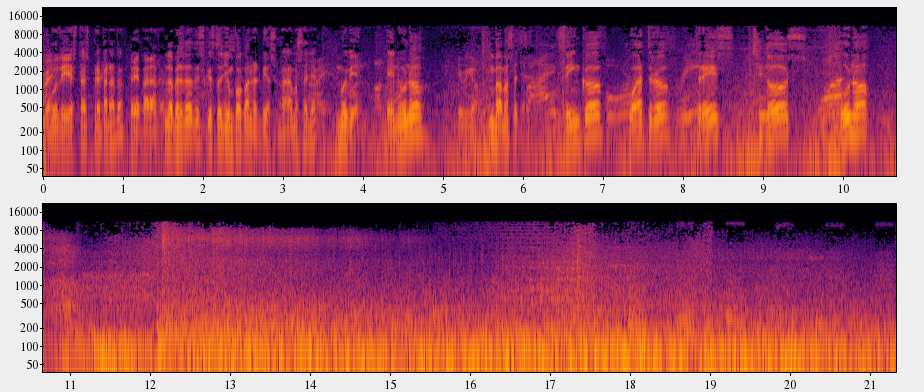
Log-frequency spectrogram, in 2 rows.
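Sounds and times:
speech: 0.0 - 11.0
large explosion with deep sustained rumble: 11.2 - 21.3.

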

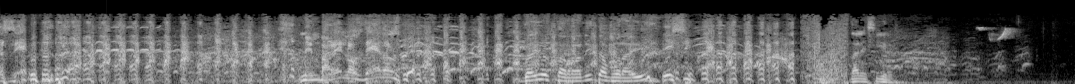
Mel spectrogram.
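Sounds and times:
speech: 0.0 - 0.8, 5.2 - 9.2
laughter: 0.0 - 10.4
small bird chirping: 9.8 - 10.3.

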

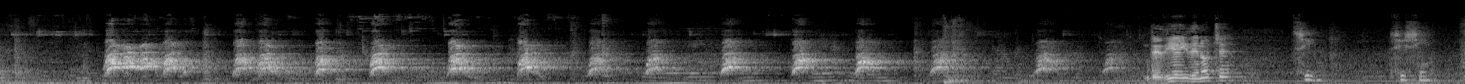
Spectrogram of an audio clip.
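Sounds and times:
female dog barking shrilly: 1.0 - 9.7, 10.4 - 11.4
speech: 11.7 - 12.4, 13.0 - 13.3, 14.0 - 14.4.

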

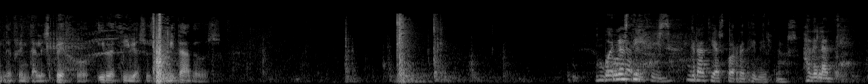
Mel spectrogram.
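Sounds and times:
speech: 0.2 - 2.4, 6.0 - 8.6
door being opened with mechanical clunks and a rattling thump: 3.4 - 4.8.

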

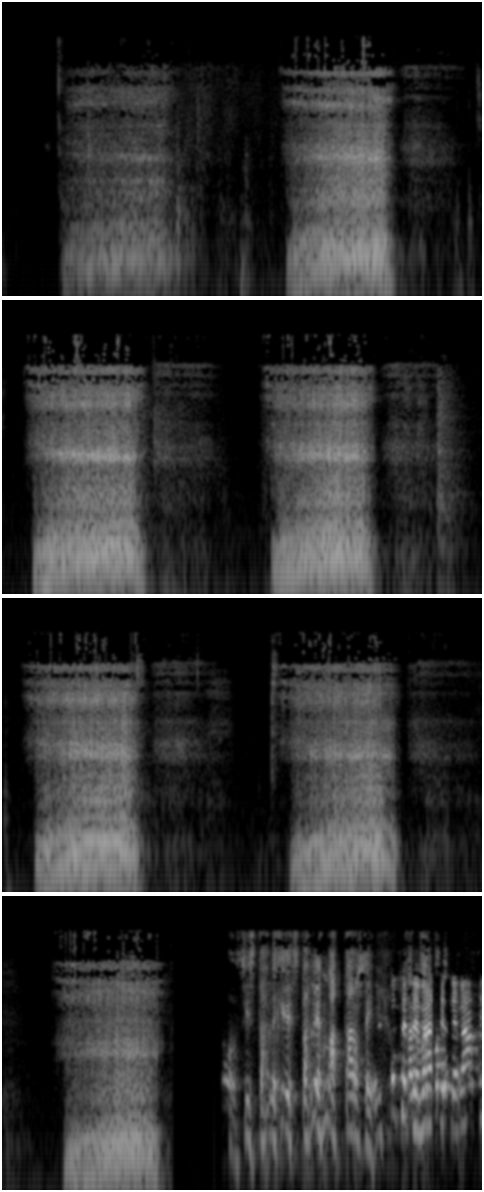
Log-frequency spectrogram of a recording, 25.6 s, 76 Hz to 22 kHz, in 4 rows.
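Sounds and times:
man snoring loudly while sleeping: 0.8 - 2.4, 3.7 - 6.0, 6.7 - 8.4, 9.8 - 12.0, 13.1 - 15.6, 16.4 - 19.0, 19.9 - 21.5
speech: 22.3 - 25.5
laughter: 22.5 - 25.5.

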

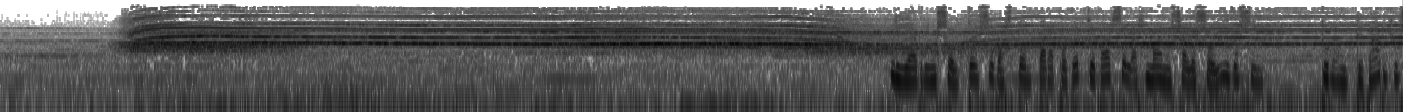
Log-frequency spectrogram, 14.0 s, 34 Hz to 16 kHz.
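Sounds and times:
woman's long piercing scream: 1.2 - 14.0
speech: 9.0 - 14.0.

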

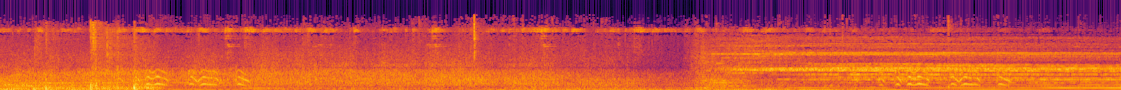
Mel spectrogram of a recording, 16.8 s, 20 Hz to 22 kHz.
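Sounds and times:
low rumbling background: 0.0 - 16.8
owl hooting: 2.0 - 4.1, 11.8 - 15.9.

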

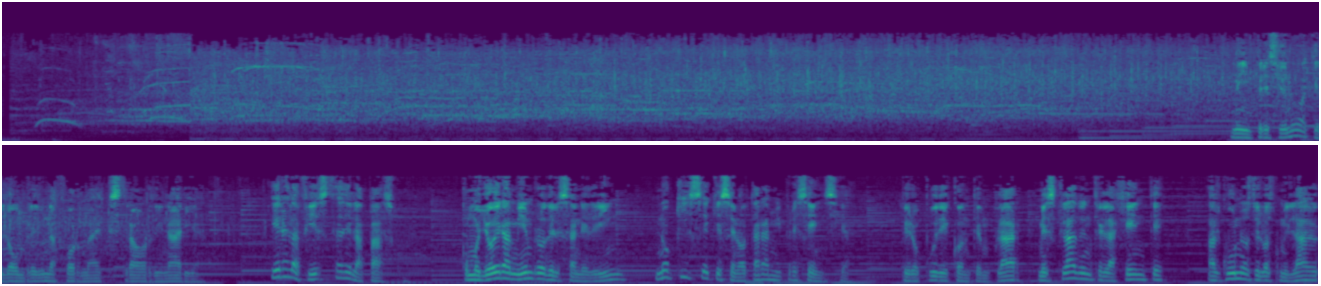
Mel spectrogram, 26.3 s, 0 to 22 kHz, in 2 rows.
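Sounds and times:
large crowd applauding in honour of two saints: 0.0 - 18.9
faint cheers: 0.1 - 14.3, 16.8 - 18.5
speech: 12.3 - 17.2, 17.8 - 26.3.

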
